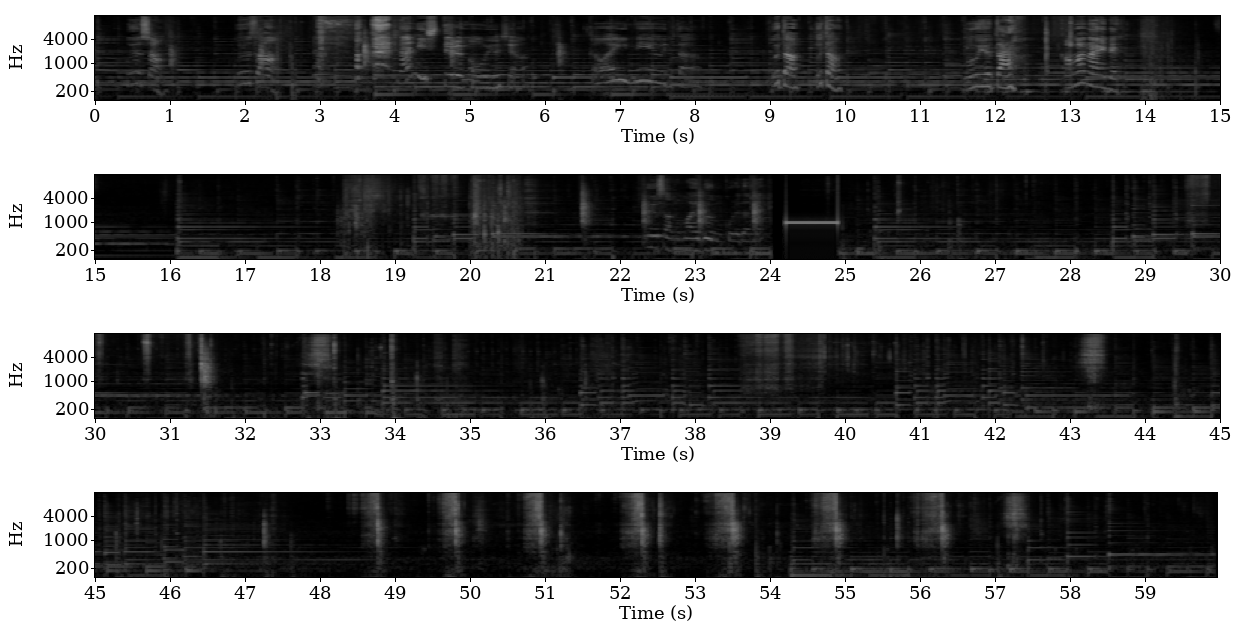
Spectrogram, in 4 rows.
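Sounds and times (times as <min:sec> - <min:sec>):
background music: 0:00.0 - 0:24.1, 0:25.0 - 0:49.9, 0:54.3 - 0:59.9
knife slicing on wooden board: 0:38.7 - 0:40.2, 0:54.6 - 0:55.1, 0:56.0 - 0:56.5, 0:57.1 - 0:57.5.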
